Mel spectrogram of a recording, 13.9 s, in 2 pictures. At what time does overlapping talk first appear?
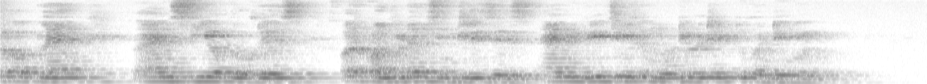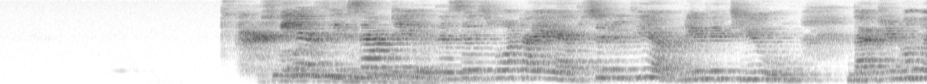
9.0 s

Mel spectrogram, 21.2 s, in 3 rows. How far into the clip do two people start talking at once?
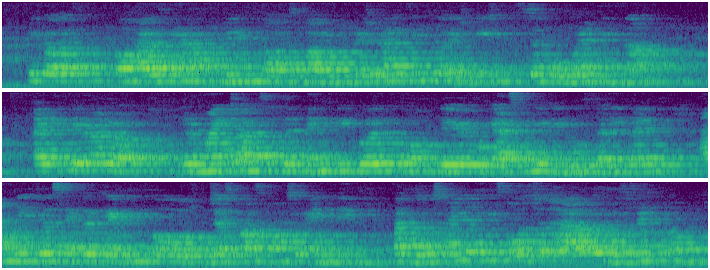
none

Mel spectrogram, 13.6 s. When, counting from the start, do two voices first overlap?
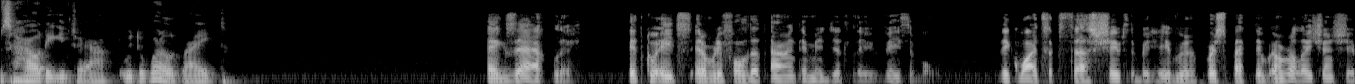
none

